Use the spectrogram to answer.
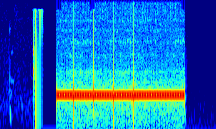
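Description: Steady mid-pitched telephone tone while a call to a business line is being connected, holding level for about two seconds with faint clicks along it, after a brief buzzy burst.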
